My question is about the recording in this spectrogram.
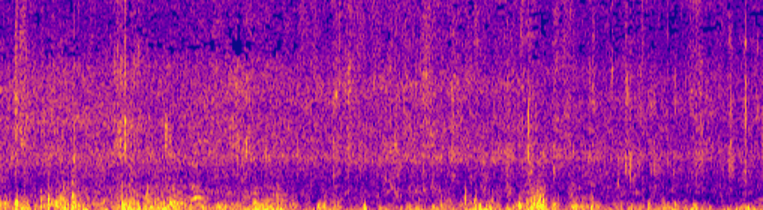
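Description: Wind buffeting the microphone, a gusty low rumble that rises and falls throughout.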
